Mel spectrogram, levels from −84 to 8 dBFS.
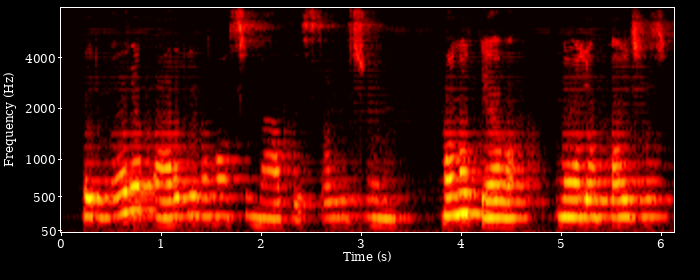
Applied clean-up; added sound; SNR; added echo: neural separator model SepFormer DNS4.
